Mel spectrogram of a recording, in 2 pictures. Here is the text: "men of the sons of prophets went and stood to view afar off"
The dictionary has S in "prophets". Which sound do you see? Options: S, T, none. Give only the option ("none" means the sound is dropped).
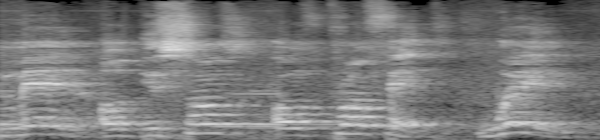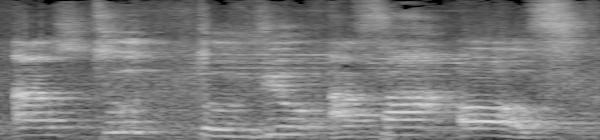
none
